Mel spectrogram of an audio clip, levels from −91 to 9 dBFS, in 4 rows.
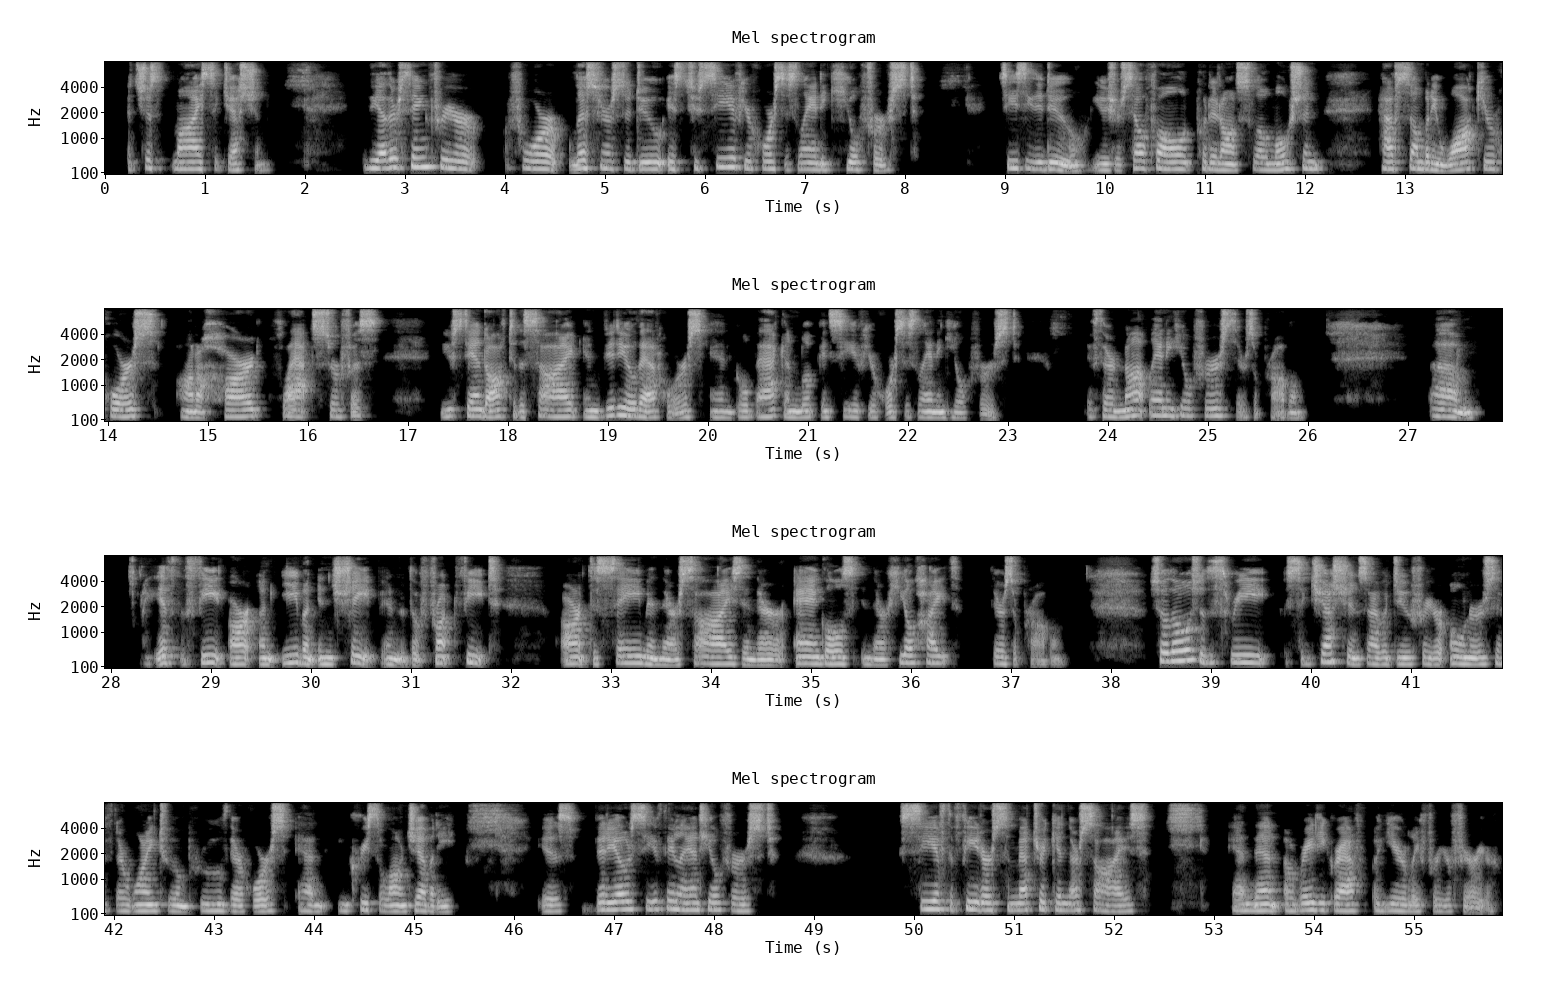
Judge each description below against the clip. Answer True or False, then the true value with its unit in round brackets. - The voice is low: False (185 Hz)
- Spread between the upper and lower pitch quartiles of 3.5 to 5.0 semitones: True (3.8 semitones)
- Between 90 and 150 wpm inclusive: False (170 wpm)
